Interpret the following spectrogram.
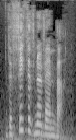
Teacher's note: Often we just write the number followed by the th. The ones with a v sound, 5 and 12, change their v sounds to f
